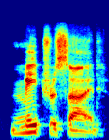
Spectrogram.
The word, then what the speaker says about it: matricide: murder of his father there is an alternate pronunciation matricide matricide matricide am i pronouncing it correctly yes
